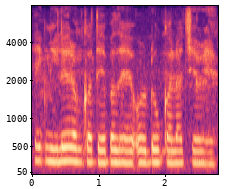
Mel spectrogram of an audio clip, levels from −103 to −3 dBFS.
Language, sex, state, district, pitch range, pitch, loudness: Hindi, female, Arunachal Pradesh, Papum Pare, 215-235 Hz, 220 Hz, -12 LUFS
